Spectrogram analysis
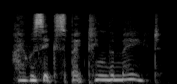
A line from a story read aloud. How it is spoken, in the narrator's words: she murmured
